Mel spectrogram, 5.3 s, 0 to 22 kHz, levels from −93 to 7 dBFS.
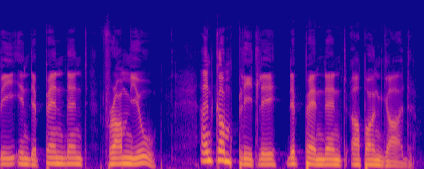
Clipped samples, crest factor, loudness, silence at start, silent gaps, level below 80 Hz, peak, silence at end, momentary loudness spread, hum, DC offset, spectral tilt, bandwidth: under 0.1%; 16 dB; -26 LUFS; 0 s; none; -42 dBFS; -10 dBFS; 0.15 s; 8 LU; none; under 0.1%; -8 dB/octave; 10.5 kHz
